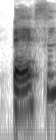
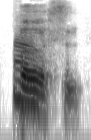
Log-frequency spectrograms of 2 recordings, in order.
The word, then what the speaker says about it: person: Essa aí, ó, é um som um pouquinho mais fechado. Ao invés de ser person, você vai falar person.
